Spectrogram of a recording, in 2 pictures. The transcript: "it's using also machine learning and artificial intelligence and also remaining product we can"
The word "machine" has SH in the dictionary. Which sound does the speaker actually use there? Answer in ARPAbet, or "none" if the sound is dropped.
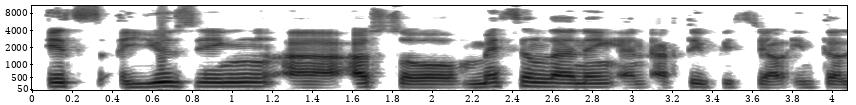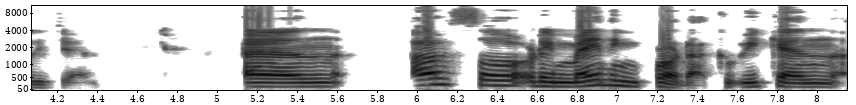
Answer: S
